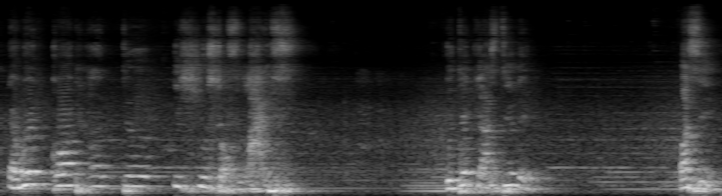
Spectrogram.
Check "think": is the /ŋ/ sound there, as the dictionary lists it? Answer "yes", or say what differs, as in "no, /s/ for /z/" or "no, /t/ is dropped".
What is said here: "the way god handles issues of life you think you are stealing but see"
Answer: no, /ŋ/ is dropped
